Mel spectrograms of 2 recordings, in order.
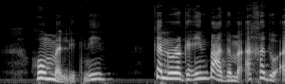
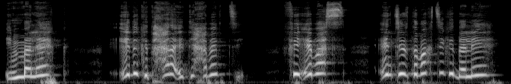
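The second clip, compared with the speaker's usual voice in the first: high, worried exclamation; alarmed concern; 10 semitones higher than usual. A narrator's reading. Girl sees the maid's hand burnt by tea, alarmed. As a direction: raise the pitch right up in startled concern.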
